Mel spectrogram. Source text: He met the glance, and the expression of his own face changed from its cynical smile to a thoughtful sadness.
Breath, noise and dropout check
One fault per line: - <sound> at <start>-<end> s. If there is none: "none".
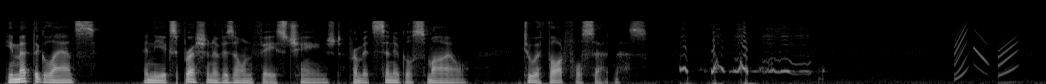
- bark at 6.8-8.3 s
- chirp at 9.5-10.2 s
